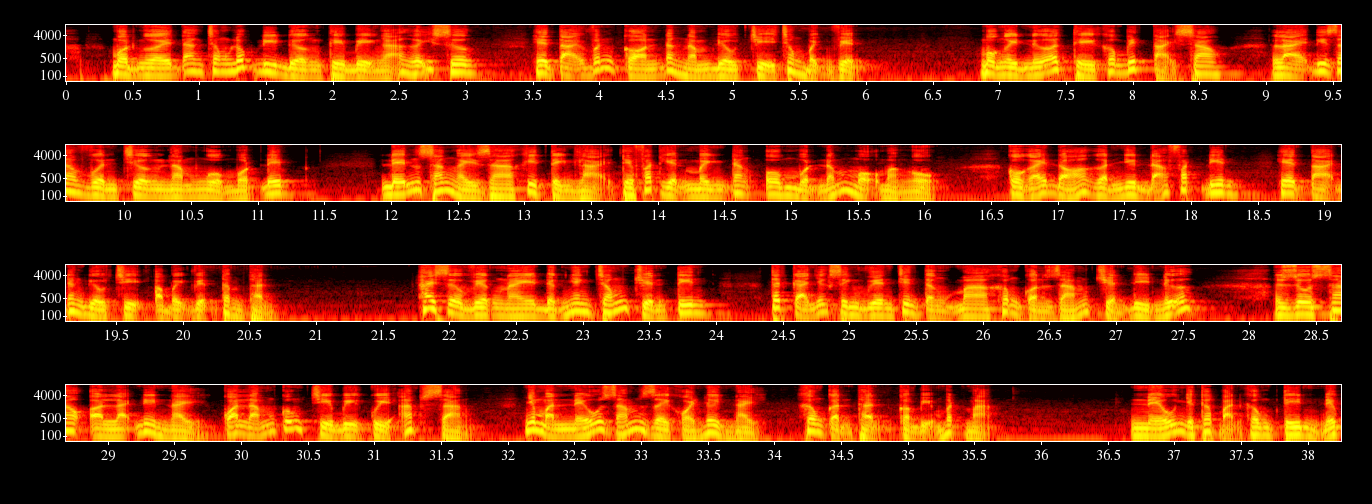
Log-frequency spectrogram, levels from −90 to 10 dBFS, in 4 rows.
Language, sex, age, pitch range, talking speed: English, male, 30-49, 95-135 Hz, 210 wpm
